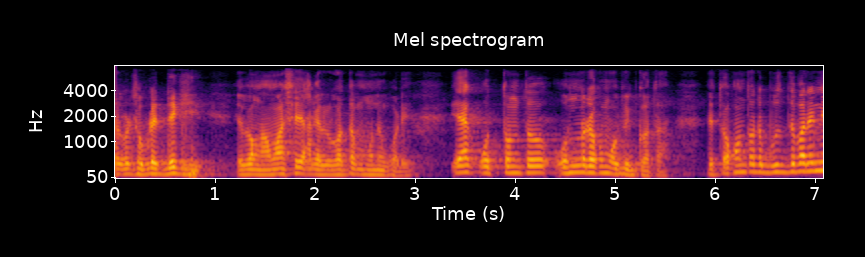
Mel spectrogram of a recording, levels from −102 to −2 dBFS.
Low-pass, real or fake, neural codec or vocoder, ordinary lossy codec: 7.2 kHz; real; none; none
